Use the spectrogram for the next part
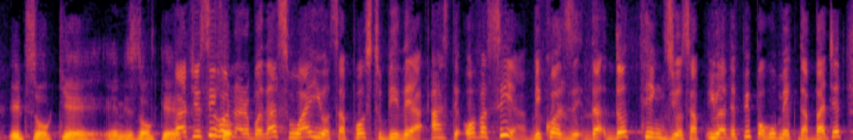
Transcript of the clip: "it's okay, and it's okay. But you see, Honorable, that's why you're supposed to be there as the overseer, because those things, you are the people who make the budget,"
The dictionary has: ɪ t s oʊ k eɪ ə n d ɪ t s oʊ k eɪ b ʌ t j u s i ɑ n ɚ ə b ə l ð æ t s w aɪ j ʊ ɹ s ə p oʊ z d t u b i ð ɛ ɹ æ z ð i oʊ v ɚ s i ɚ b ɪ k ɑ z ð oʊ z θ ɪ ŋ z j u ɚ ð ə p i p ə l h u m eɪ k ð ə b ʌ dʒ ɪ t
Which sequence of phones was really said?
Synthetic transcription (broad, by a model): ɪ t s oʊ k eɪ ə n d ɪ t s oʊ k eɪ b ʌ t j u s i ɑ n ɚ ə b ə l ð æ t s w aɪ j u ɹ s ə p oʊ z t u b i ð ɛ ɹ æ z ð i oʊ v ɚ s i ɚ b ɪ k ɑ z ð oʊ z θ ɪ ŋ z j u ɚ ð ə p i p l h u m eɪ k ð ə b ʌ dʒ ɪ t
